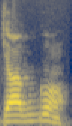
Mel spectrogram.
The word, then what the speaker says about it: যজ্ঞ: এখানে কি, এটি কিন্তু নাসিক্য, তাই না, নাসিক্য হবে, তাই যজ্ঞ এরকম হবে, যজ্ঞ।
